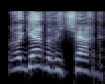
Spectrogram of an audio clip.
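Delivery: put-on high, eager little girl's voice; a delighted small child gushing; child voice full of admiration; little girl Rachel.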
